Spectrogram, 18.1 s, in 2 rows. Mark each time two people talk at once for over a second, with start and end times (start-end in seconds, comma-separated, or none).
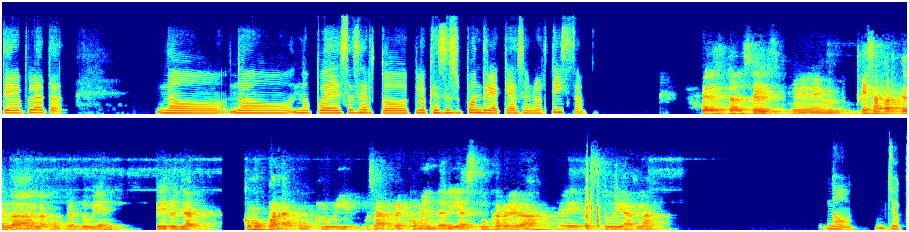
none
